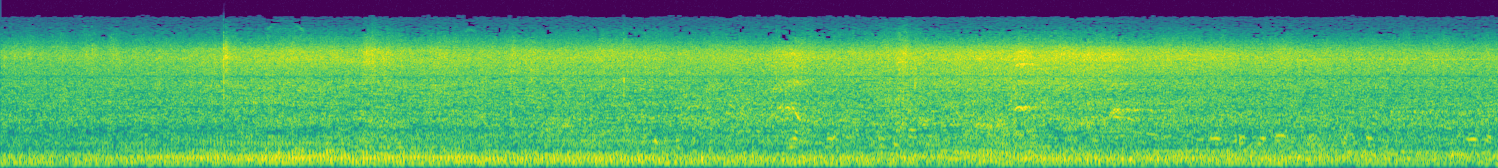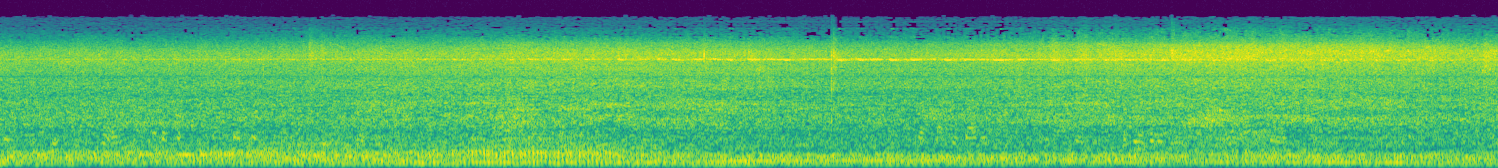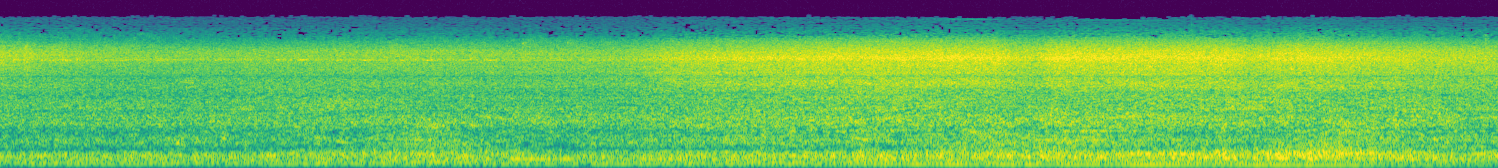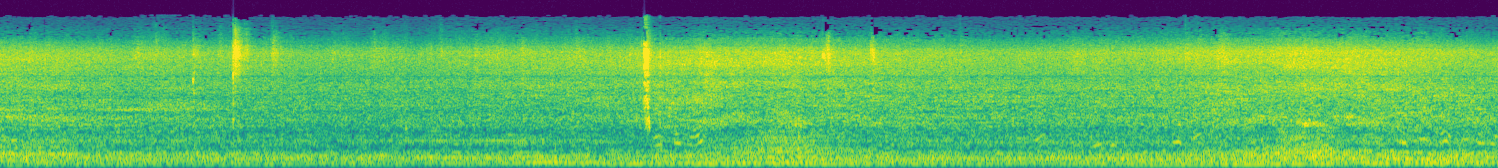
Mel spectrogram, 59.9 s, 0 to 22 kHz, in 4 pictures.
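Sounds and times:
distant road traffic: 0:00.0 - 0:59.9.

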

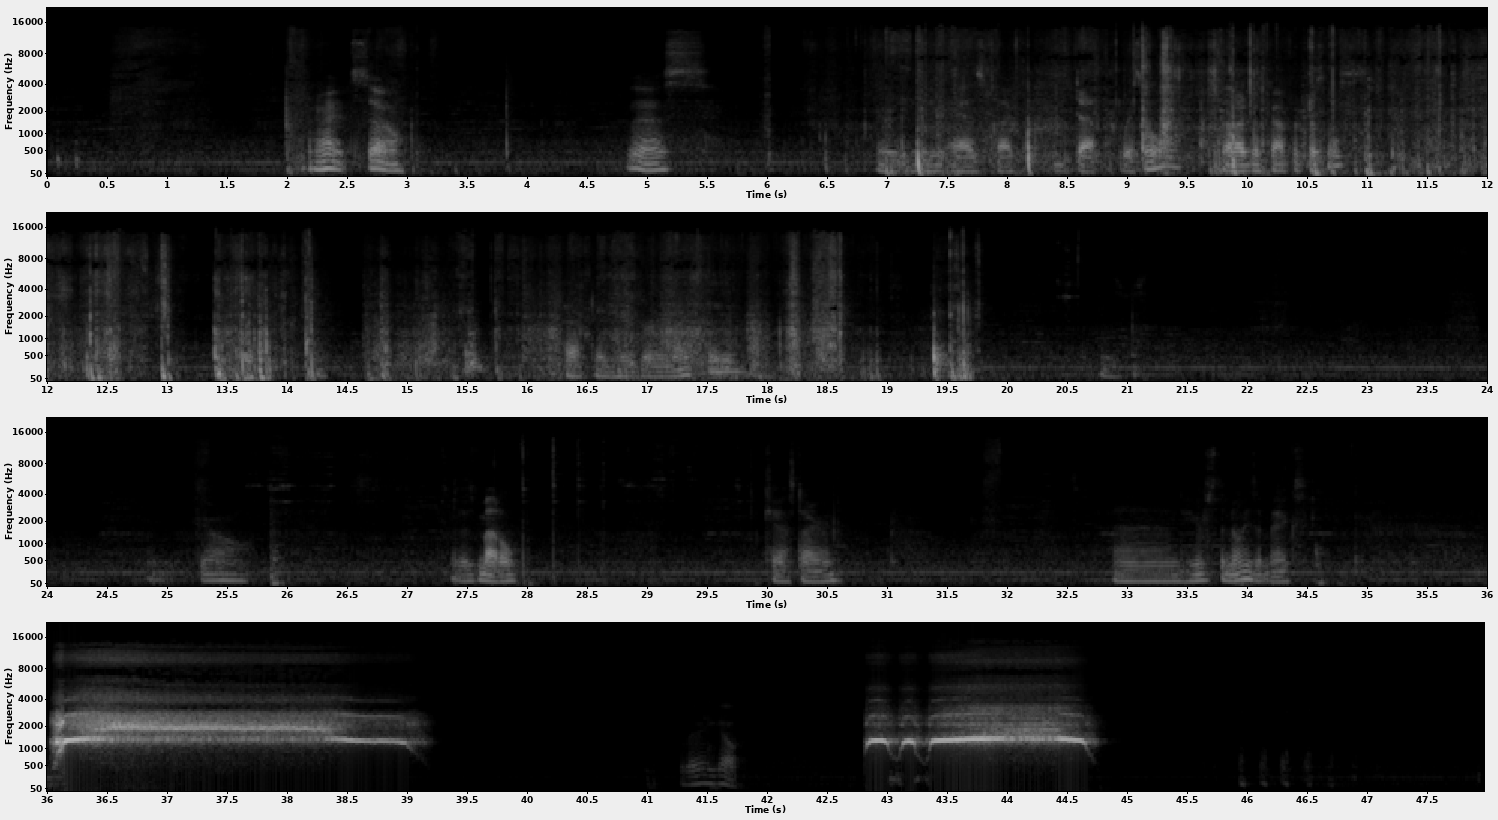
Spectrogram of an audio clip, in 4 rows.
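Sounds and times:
cardboard scraping and rustling: 0:06.6 - 0:19.0
whistle shrieking blast: 0:36.0 - 0:39.2, 0:42.8 - 0:44.9.

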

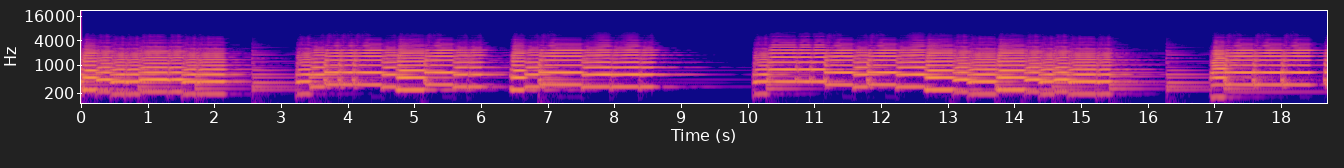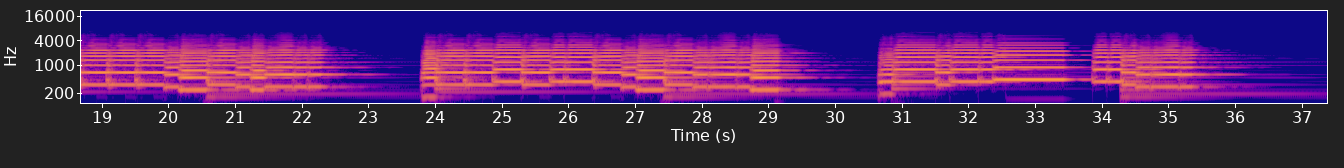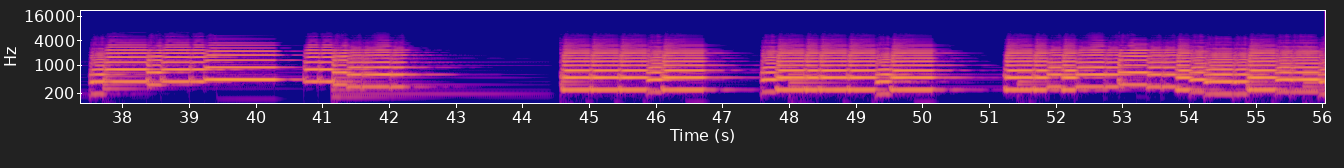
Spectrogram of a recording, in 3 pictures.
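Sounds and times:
trombone melody: 0:00.0 - 0:09.2, 0:10.1 - 0:23.0, 0:23.8 - 0:29.8, 0:30.6 - 0:36.1, 0:37.5 - 0:43.0, 0:44.6 - 0:56.0.

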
